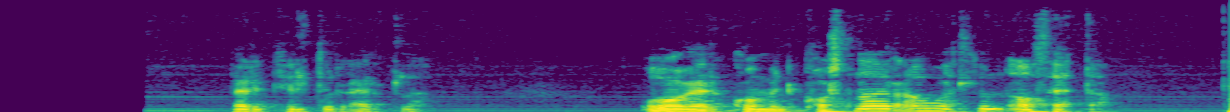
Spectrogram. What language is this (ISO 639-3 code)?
isl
